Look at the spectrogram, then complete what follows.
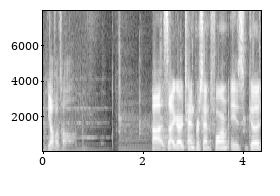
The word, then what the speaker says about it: Yveltal: Yveltal, I guess, is how you technically pronounce him. I watch M&J TV a lot, and it's Yveltal.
